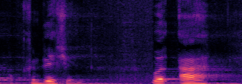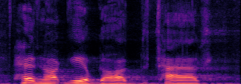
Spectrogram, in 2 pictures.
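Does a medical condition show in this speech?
Yes: cerebral palsy; attended school for handicapped children.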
